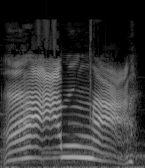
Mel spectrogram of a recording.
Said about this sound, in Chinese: 安静的教室一角突然传出了打哈欠的声音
